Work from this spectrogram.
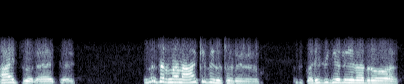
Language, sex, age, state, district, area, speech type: Kannada, female, 30-45, Karnataka, Dakshina Kannada, rural, conversation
